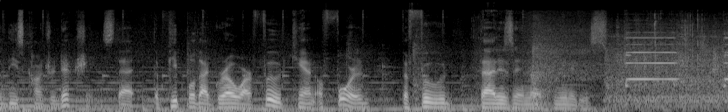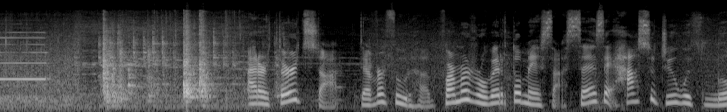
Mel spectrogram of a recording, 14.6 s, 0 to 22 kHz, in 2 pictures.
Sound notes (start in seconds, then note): 6.2 indicator beeping; 8.0 machine clunking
